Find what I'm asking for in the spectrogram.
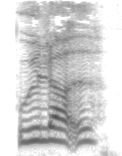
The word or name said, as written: udlodde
